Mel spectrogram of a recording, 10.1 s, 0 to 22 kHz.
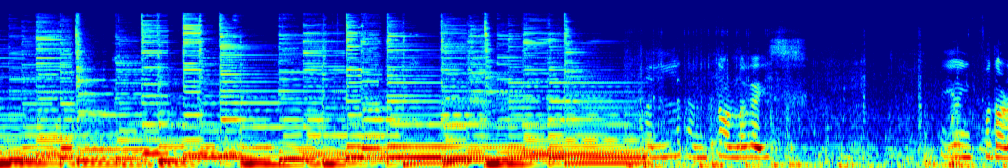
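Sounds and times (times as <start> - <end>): wind rumbling on microphone: 6.0 - 10.0.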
